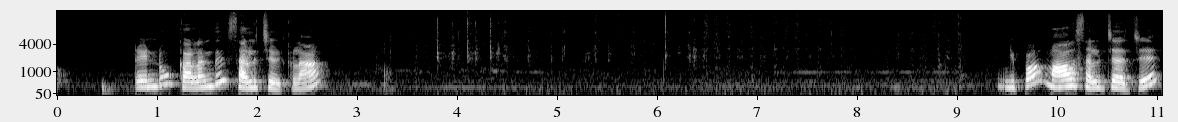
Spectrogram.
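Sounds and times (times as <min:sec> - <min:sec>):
steel sieve scratching: 0:03.6 - 0:09.1.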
